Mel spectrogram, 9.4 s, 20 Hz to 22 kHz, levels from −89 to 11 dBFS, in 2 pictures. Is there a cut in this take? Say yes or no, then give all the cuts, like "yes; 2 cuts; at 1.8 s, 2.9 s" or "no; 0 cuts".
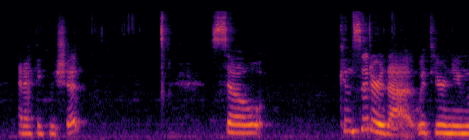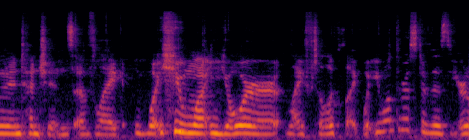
no; 0 cuts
